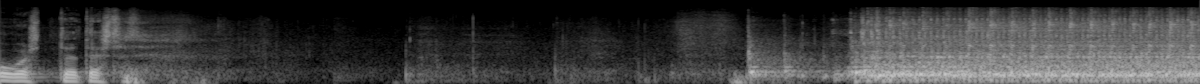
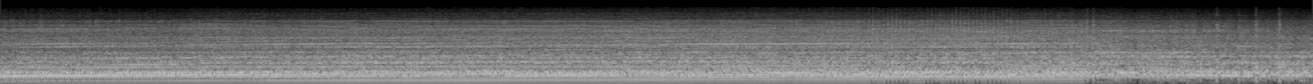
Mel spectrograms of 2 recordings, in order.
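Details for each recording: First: Automatic two-speed Tunturi Pappa two-stroke moped started after carburettor cleaning, covers off; a few clunks then catches and settles into a fast even buzz; runs normally, jet still to be fine-tuned on a test drive. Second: Automatic two-speed Tunturi Pappa moped with centrifugal clutch, two-stroke, during carburettor service; idle steady but quick, dipping slightly while adjusted; idle set too high, clutch starts spinning, needs lowering.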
